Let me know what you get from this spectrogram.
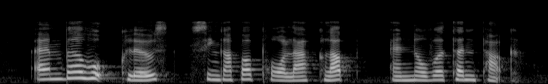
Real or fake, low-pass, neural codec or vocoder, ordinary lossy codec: fake; none; codec, 16 kHz, 4 kbps, X-Codec, HuBERT features, trained on balanced general audio; none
